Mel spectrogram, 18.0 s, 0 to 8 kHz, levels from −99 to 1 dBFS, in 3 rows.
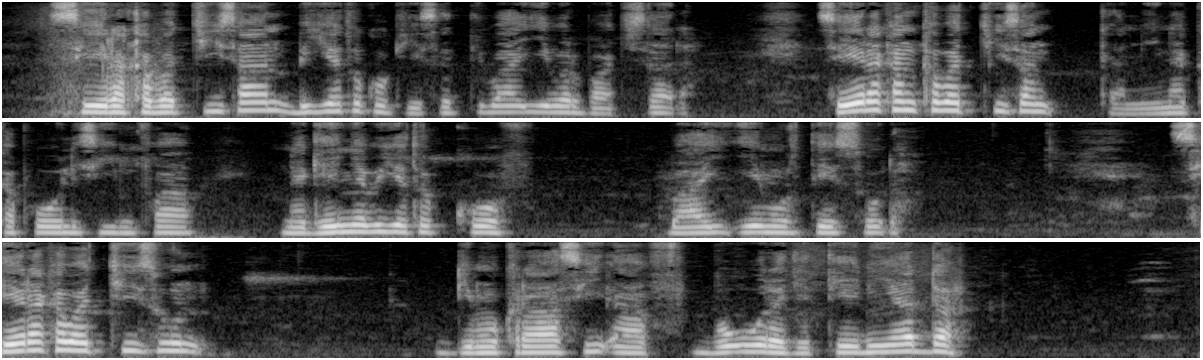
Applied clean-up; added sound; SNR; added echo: none; none; none; none.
